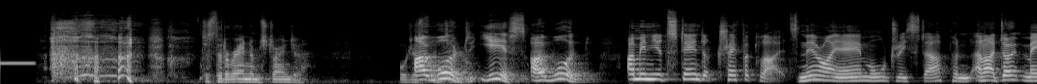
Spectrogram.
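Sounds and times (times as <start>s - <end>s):
censorship bleep: 0.0s - 0.4s
speech: 0.4s - 1.3s, 2.0s - 3.2s, 4.0s - 10.3s
laughter: 0.5s - 1.7s.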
